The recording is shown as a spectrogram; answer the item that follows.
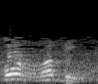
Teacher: فاللام تدغم في الراء إدغاما كاملا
